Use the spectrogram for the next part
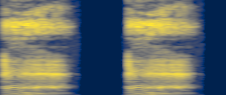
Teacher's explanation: el black cat, que es el sonido que es una mezcla entre A y E.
